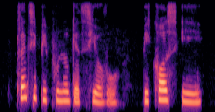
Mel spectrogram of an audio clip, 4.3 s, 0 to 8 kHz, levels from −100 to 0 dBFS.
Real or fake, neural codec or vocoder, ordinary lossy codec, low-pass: real; none; none; 7.2 kHz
